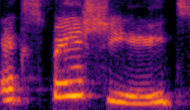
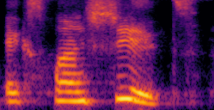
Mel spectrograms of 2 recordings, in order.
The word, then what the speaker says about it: expatiate: not Keno ah wow so that word is expatiate not expans shate that word is fluctuate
